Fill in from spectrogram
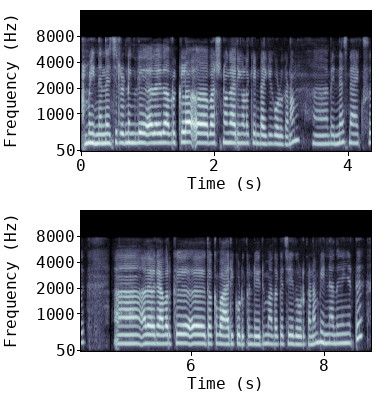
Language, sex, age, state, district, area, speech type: Malayalam, female, 30-45, Kerala, Kozhikode, urban, spontaneous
